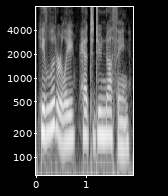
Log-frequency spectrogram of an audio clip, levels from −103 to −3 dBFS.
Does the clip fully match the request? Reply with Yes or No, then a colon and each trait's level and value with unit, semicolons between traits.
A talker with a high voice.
No: medium, 180 Hz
